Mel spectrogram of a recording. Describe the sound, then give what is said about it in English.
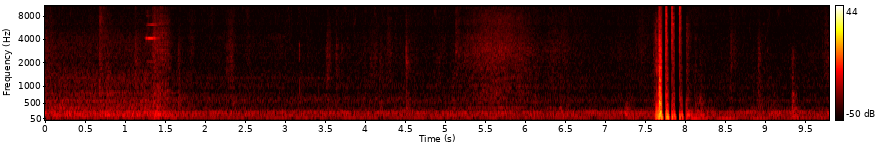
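An office door is pushed shut with a sharp thud and brief rattle of the latch, following several seconds of quiet room noise and faint shuffling. “I just have to go and close my office door so I can hear you better.”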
